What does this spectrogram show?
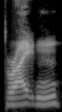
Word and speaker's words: Bryton: used when you're like Brighton just like the ski resort.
